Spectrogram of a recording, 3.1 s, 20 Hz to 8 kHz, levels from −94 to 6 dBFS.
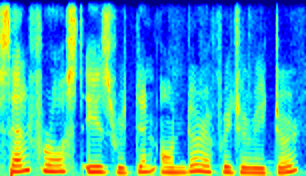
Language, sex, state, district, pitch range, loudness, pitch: English, female, Assam, Kamrup Metropolitan, 225-270 Hz, -14 LUFS, 245 Hz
